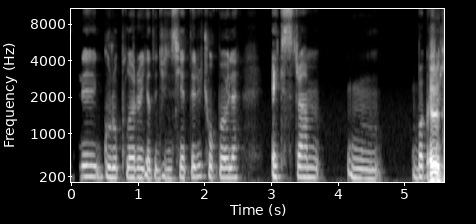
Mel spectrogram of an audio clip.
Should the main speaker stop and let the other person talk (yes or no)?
yes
